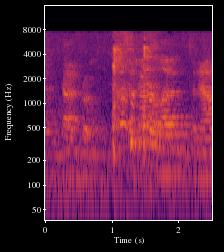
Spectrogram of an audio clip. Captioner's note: cough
